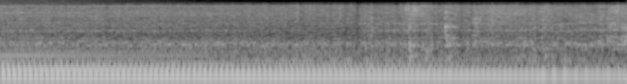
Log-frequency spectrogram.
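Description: Tomatoes and green chillies sizzle in a hot pan while being stirred, a steady close frying hiss with a couple of brief scraping stirs and no talking.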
